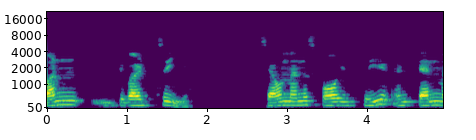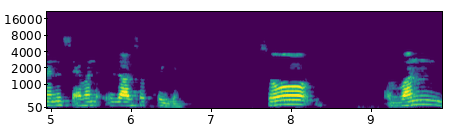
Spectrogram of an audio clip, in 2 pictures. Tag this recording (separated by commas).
Speech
